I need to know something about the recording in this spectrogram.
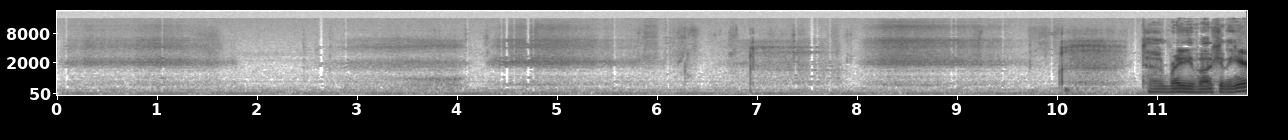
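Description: Glossy trading cards slide and rustle as they are flipped through by hand.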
